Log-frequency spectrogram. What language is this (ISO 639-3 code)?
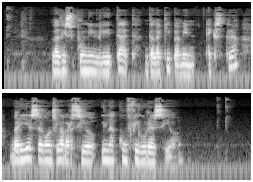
cat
